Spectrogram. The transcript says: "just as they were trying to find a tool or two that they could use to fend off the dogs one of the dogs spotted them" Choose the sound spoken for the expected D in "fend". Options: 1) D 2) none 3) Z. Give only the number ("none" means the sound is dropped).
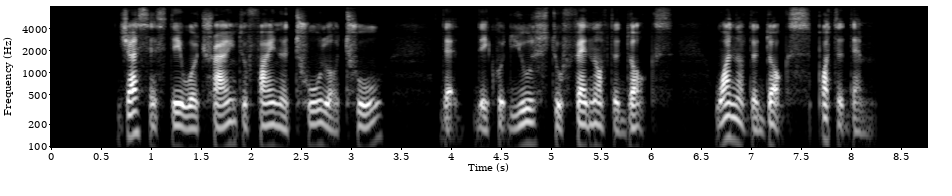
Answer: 2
